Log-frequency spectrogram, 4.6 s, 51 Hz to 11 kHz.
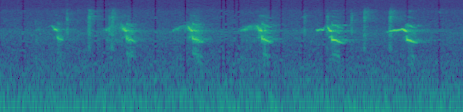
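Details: Golden eaglet, about seven weeks old, at a nest in Latvia, 30 June 2020 near 6:20 p.m.; loud, steady series of six piping whistles, each falling into a lower slurred second note, spaced under a second apart.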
